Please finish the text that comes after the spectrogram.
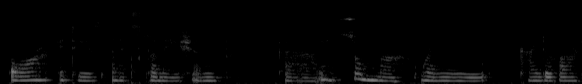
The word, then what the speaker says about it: insomma: And so I'd like you to focus on the way we pronounce this S, because this word should be pronounced insomma with a soft S, while as we go south, usually it becomes a harder S, kind of like a Z, especially when in Rome, they tend to pronounce it insomma, so it becomes really a Z in the pronunciation.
